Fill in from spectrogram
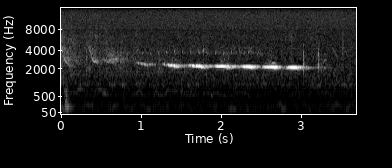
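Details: Montezuma Quail, Borderlands Wildlife Preserve near Patagonia, Arizona, gives a long, quavering whistle sliding slowly downward over about three seconds, with faint hiss; presented as a male-female interaction, a louder tooting female call then the male's normal call.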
